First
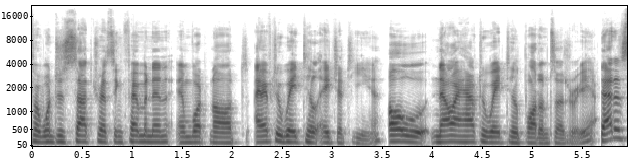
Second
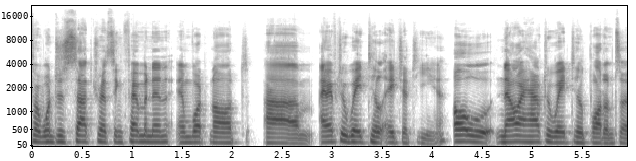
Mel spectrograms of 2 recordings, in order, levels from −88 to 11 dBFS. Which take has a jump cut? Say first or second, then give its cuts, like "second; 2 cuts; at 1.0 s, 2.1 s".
first; 1 cut; at 2.1 s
